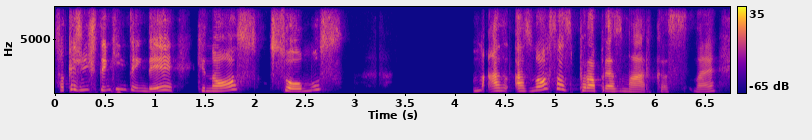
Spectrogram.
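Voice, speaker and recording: The sound is close and dry, without any echo. It belongs to a woman. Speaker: tech recruiter. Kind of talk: live webinar talk.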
